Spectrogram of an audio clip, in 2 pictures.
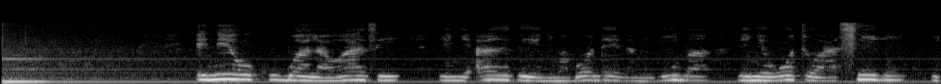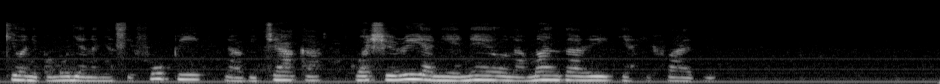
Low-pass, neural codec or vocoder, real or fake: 7.2 kHz; none; real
